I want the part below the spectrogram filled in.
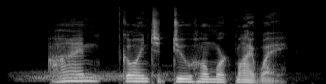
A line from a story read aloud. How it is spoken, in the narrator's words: he muttered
